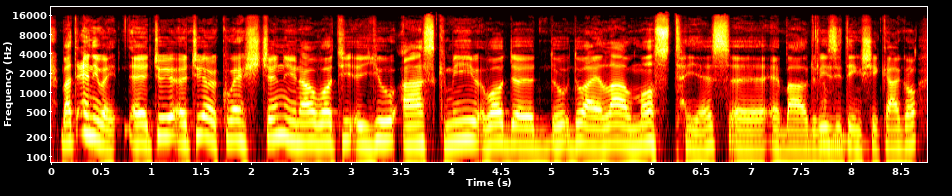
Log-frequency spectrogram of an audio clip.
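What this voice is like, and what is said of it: Heavy Eastern European accent. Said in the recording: “English is not my first language ... my heavy Eastern European accent”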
